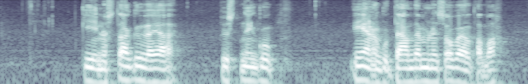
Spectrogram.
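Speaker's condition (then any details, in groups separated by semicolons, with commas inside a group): Duchenne muscular dystrophy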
